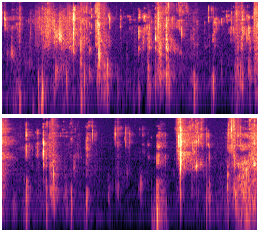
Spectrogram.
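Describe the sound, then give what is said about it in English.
Someone bites into and chews a King's Deli sandwich with Thousand Island dressing, with irregular moist, crunchy mouth sounds and soft smacks over several seconds, and one sharper crunch near the end. No one speaks. “That's a good sandwich.”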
